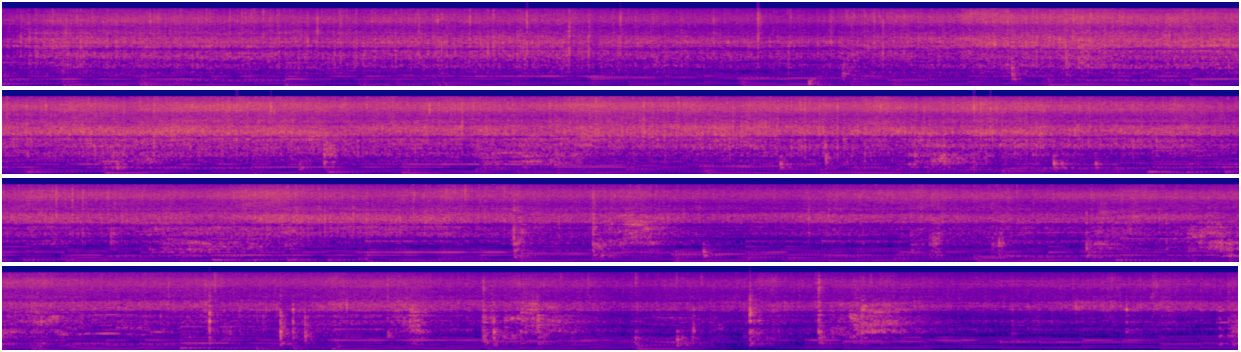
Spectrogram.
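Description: Raw chicken pieces sizzling in hot oil in a non-stick frying pan, freshly added and being stirred with a silicone spatula. The sizzle is steady and strongest in the first half, with the spatula's scrapes and taps on the pan standing out more toward the end.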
